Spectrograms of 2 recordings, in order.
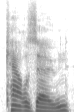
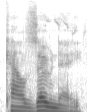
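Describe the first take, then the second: First: The final E is silent. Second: The final E is pronounced. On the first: "Number one" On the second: "Christina's saying you do pronounce the E"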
